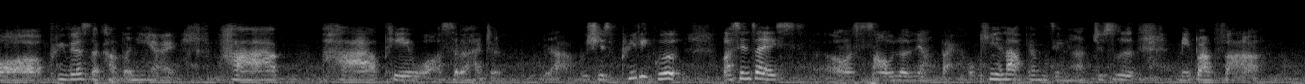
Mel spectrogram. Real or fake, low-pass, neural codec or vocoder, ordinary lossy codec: fake; 7.2 kHz; codec, 24 kHz, 3 kbps, HILCodec; none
